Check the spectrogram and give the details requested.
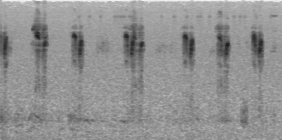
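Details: House sparrow chirping softly, with short high notes in little clusters every half second or so, against a faint background hum.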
